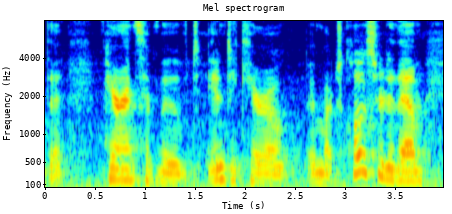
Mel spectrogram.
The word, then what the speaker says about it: Cairo: where they live in Koo Georgia to which I thought was Cairo because it's spelled the same as Cairo Egypt but it's Koo Georgia so um anyway they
